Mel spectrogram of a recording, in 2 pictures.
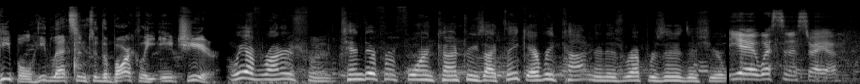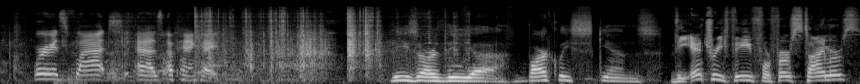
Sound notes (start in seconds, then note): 9.8 scraping; 12.0 clattering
